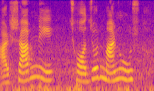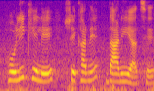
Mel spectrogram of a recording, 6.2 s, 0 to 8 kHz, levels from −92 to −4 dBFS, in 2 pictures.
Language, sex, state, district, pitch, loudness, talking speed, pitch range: Bengali, female, West Bengal, North 24 Parganas, 255 Hz, -17 LUFS, 95 wpm, 230-310 Hz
